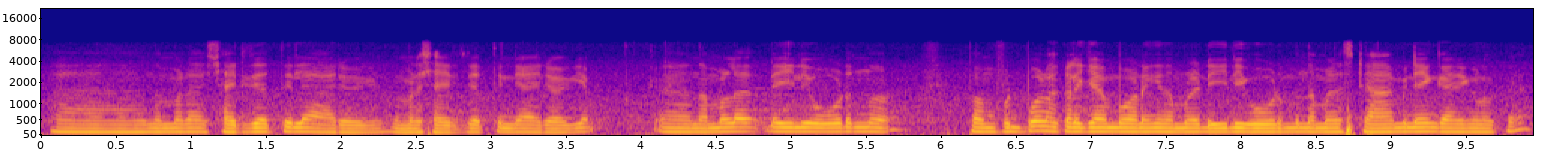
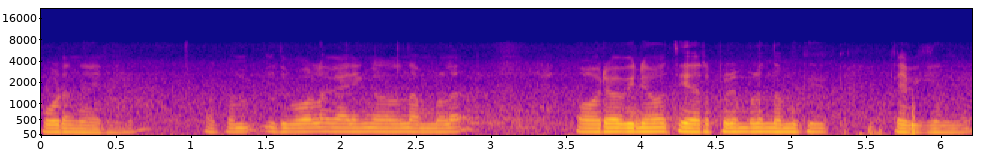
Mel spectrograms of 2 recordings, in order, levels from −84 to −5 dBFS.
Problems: low volume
